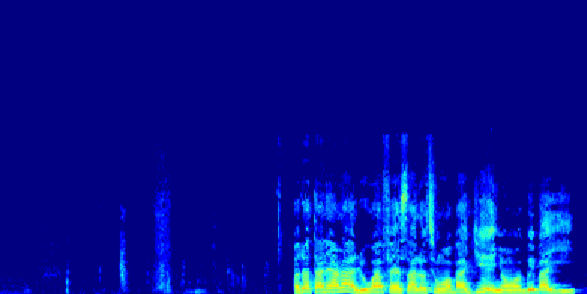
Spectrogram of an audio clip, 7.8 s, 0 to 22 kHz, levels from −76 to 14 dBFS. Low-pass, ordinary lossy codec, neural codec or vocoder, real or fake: 19.8 kHz; AAC, 32 kbps; none; real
